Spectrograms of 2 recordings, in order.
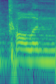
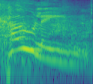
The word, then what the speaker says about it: Colleen: Did you just call Colleen Nolan Colin Nolan? – No, she called her Colleen. Colon Nolan. – As in Colin Powell.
